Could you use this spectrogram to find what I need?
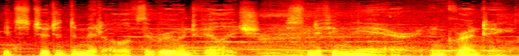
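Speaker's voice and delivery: ordinary delivery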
